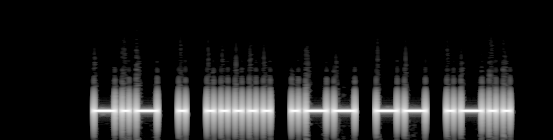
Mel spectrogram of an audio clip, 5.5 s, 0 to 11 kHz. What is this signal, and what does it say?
Morse code, heard as a keyed tone, about 17 wpm, 700 Hz. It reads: KE5WML
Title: USA Call Signs - 6 Characters - Repeated 2x - 17wpm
